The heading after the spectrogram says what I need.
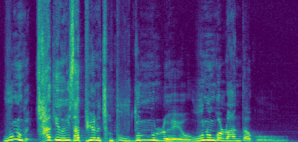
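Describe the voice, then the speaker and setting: A male pastor preaching an emotional sermon, swinging between loud exhortation and hushed, quiet passages. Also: very high-pitched, moderate pace. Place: church sanctuary.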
